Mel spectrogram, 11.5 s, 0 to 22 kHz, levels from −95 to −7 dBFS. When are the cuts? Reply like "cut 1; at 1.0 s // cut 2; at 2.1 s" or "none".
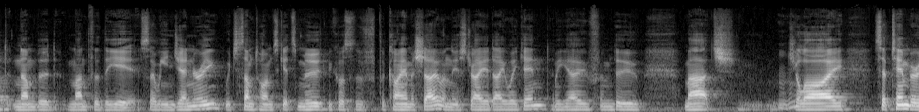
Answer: cut 1; at 2.0 s // cut 2; at 4.7 s // cut 3; at 6.9 s // cut 4; at 7.7 s // cut 5; at 9.2 s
